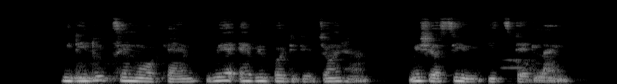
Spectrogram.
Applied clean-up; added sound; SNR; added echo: none; none; none; reverberation time 0.2 s.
